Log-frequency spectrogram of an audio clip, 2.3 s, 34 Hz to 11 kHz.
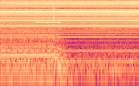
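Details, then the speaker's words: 1985 Chevy C10 cammed small-block V8 with ACES EFI, ignition on and engine off: a steady high-pitched electronic buzz with a faint hum, the normal key-on buzz while connecting the handheld by USB to update. "Wait for this buzzing to go away. Man, this I hate that buzzing."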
